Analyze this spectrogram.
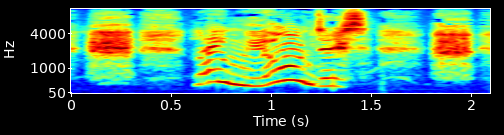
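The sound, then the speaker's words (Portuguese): A woman pants completely out of breath: a few quick breathy gasps, a voiced cry that rises and falls in pitch, then more short gasps. “Acalme-se, você está completamente sem fôlego.”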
